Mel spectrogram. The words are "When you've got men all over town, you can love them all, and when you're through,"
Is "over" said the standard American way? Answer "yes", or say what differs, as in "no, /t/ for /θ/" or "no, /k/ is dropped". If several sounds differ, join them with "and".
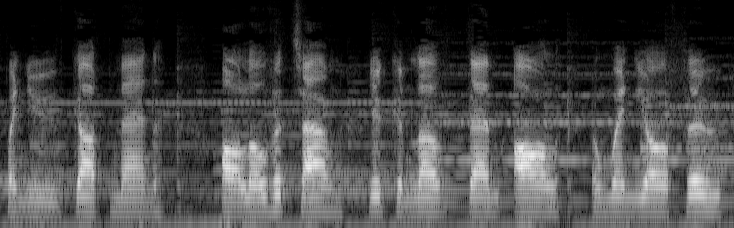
yes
